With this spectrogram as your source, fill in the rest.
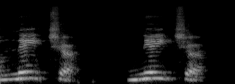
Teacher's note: then T in nature is giving us the CH sound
